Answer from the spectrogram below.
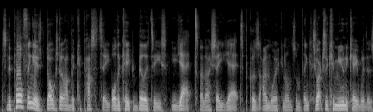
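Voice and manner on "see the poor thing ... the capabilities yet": ordinary talk, nothing marked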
